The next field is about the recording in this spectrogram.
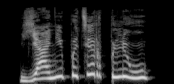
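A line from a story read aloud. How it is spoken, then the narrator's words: Shrill insistent voice. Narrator (Russian): не унимался все тот же визгливый голос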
